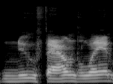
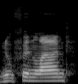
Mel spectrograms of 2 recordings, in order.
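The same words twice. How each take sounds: First: The name is pronounced just as it is written. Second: The name is pronounced the way local people say it. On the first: "it's spelled Newfoundland" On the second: "they pronounce it Newfoundland"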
